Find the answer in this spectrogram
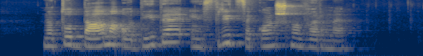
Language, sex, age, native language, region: Slovenian, female, 30-49, Slovenian, Savinja region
